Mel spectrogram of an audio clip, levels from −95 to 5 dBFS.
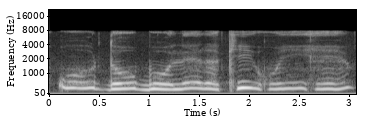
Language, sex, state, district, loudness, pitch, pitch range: Hindi, female, Madhya Pradesh, Bhopal, -14 LUFS, 265 Hz, 250-285 Hz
